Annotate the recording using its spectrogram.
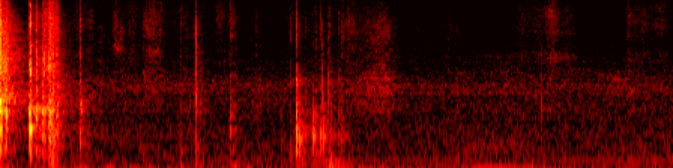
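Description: Sheets of a pattern paper block being handled: a sharp paper snap and rustle at the start, then shorter rustles about one and two seconds in.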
